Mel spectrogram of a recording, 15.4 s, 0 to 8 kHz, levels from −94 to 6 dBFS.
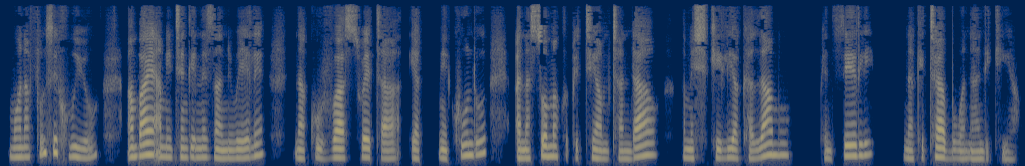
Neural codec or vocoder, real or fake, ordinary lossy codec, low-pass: codec, 16 kHz, 0.7 kbps, FocalCodec; fake; MP3, 32 kbps; 7.2 kHz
